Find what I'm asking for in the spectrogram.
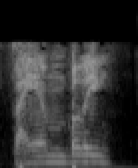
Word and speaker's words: fambly: Anytime you see an organization and its name has in it family anywhere, or as they pronounce it some places, fambly, F-A-M-B-L-Y, fambly, brethren and sister, you know then that you are dealing truly with followers of the risen Christ.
